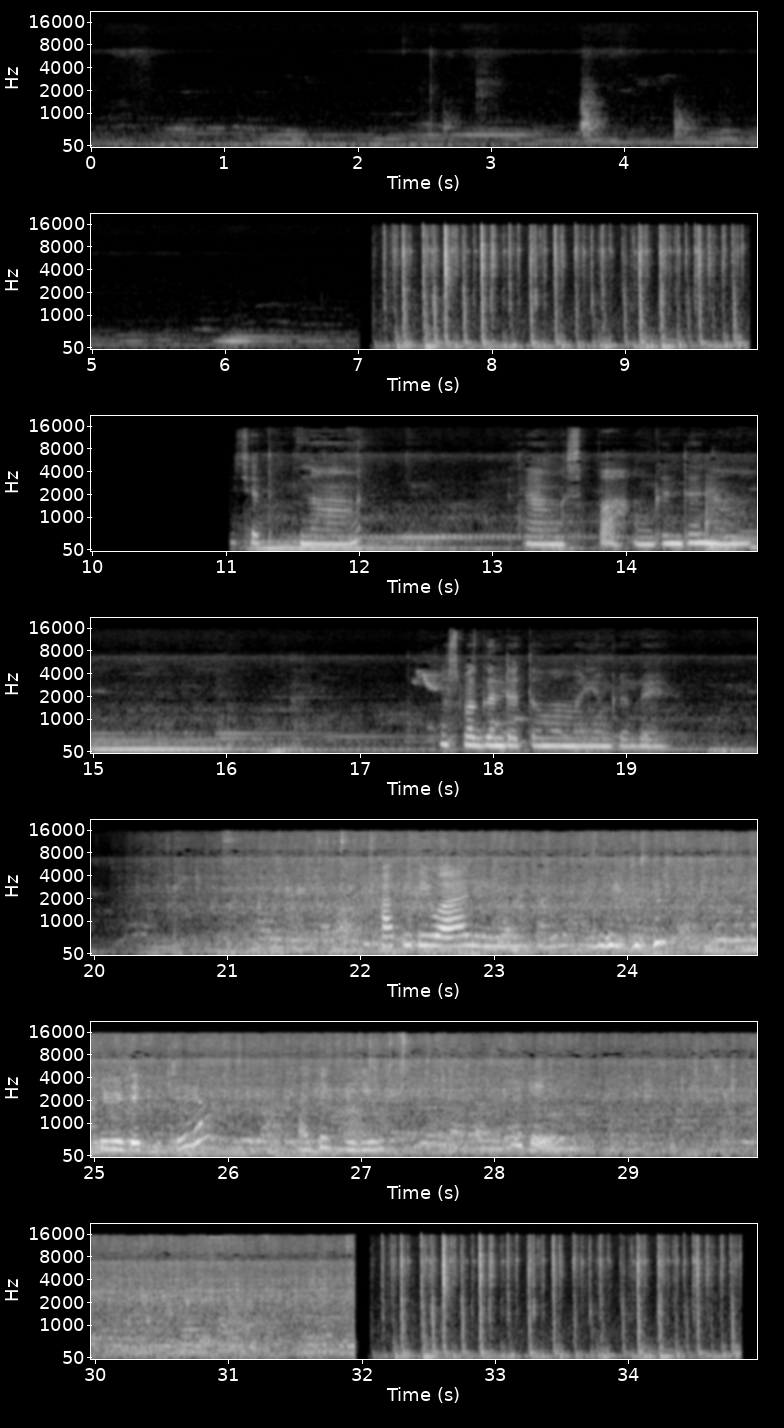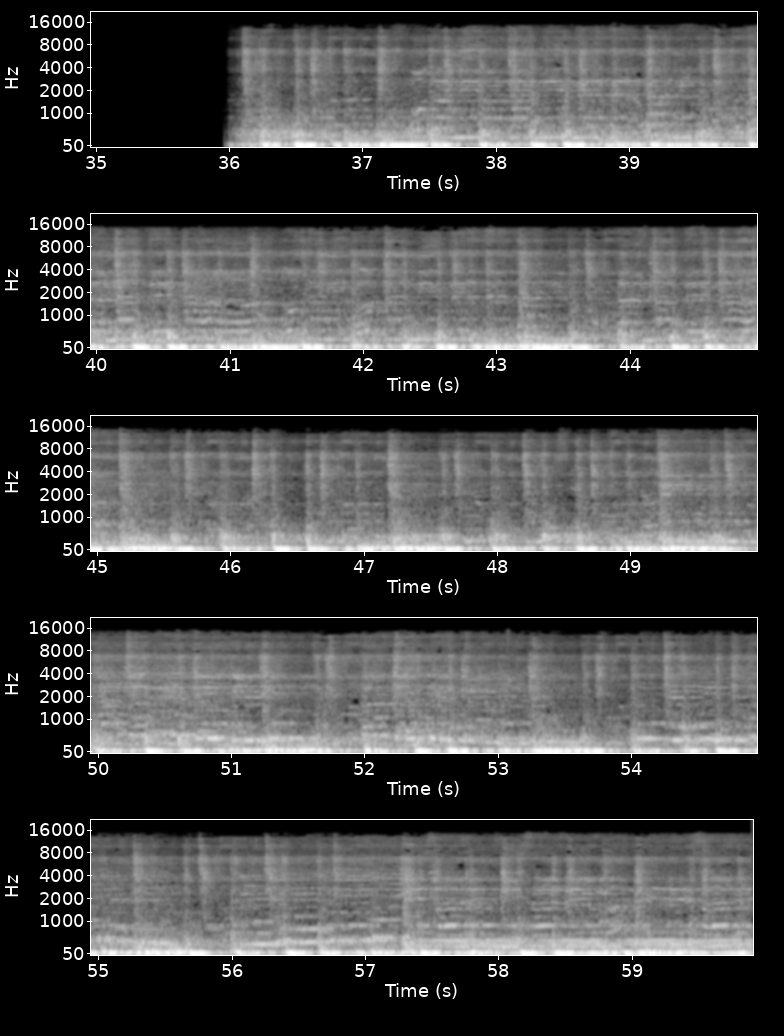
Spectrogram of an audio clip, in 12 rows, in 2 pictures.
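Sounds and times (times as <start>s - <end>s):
keyboard typing: 7.1s - 10.0s, 32.1s - 34.9s.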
